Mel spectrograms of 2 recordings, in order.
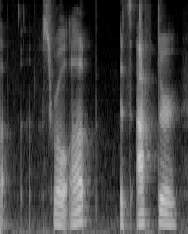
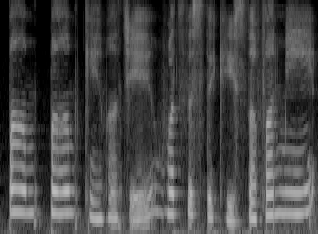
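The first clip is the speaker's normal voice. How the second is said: put-on high, cutesy anime girl voice; squeaky cartoon girl line; 12 semitones higher than usual. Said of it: "I love it".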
